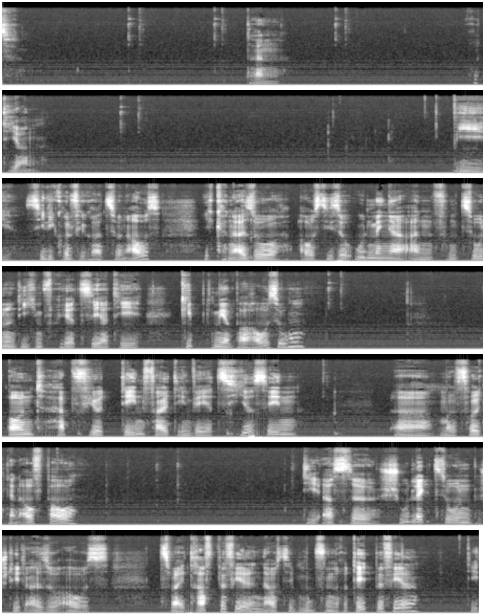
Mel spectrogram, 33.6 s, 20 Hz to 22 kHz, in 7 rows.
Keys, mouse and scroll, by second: 1.2 click, 2.1 click, 3.3 click, 5.9 click, 17.6 click, 19.3-22.6 drag, 23.9 click, 25.1-26.1 scroll up 4, 26.5 scroll down 2.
